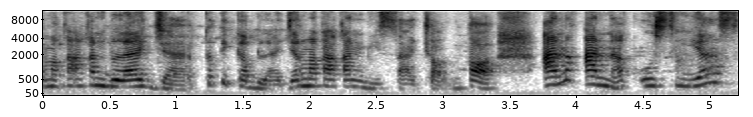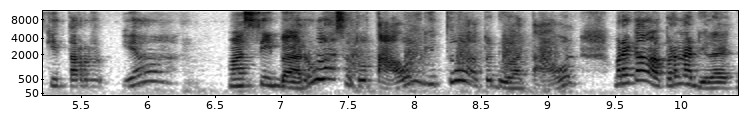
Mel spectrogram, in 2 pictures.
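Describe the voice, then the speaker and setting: A middle-aged woman giving a short parenting talk as a speaker, lively, acting out what parents and children say. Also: a little high, breathy edge. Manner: lively, acts out quoted child and parent lines.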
